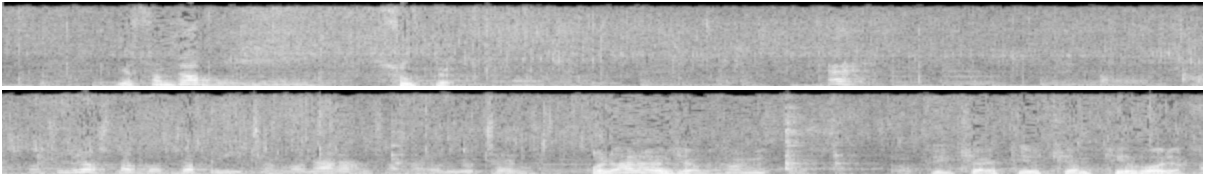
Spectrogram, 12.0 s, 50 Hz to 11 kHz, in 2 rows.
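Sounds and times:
chicken sizzling in a frying pan: 0:00.0 - 0:12.0.

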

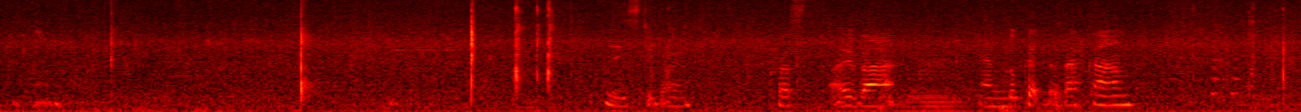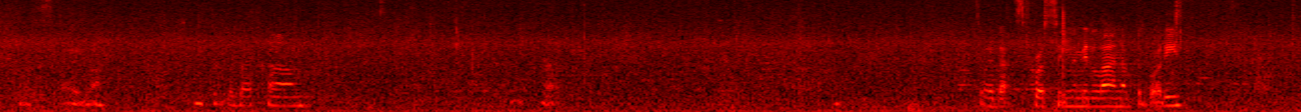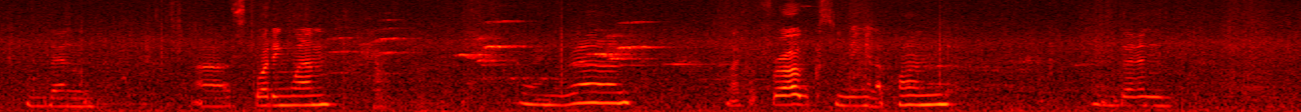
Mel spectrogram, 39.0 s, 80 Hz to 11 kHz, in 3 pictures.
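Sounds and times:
steady background hiss: 0:00.0 - 0:39.0.

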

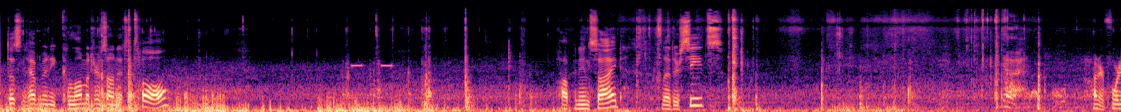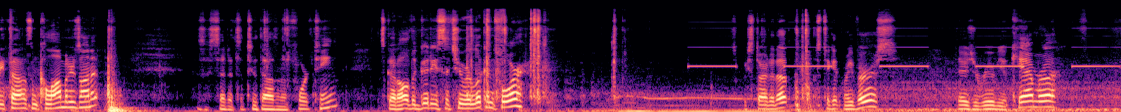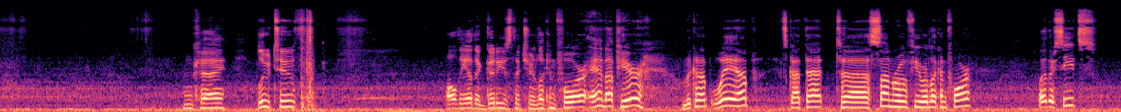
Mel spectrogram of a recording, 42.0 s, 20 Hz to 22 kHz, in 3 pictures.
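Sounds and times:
car engine idling: 0:20.4 - 0:42.0
low rumble: 0:21.0 - 0:35.1.

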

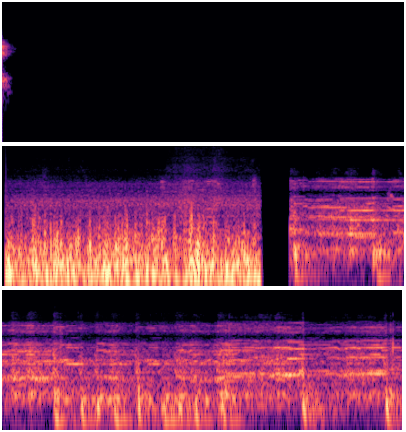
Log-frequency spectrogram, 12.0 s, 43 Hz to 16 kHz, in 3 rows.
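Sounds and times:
loud rushing wind-like noise: 0:04.1 - 0:06.6
music: 0:06.9 - 0:12.0.

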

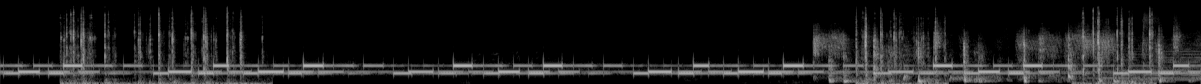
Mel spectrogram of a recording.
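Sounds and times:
light electronic music: 0:00.0 - 0:12.0
keyboard typing clicks: 0:00.6 - 0:02.8, 0:08.6 - 0:09.6, 0:10.7 - 0:11.8.

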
